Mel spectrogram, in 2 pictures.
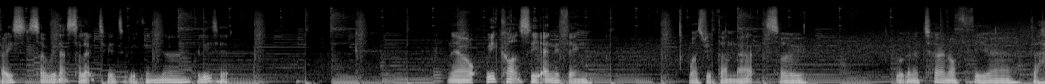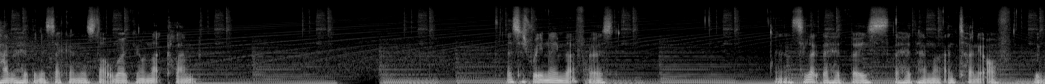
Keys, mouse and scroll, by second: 0.1 click, 2.0 Delete, 2.9 click, 4.4 Tab, 7.5 right click, 8.4 middle click, 9.5 click, 11.7 click, 13.1-14.9 typing, 15.3 Return, 17.8 click, 20.3 click.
